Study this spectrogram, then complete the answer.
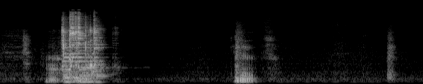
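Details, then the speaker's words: Short bursts of sharp sizzling crackle as rosin flux boils off a solder joint, with the iron at the upper temperature limit; any hotter would vaporize the rosin before the connection is made. "any higher temperature than this and we risk vaporizing the rosin before we've made our connection which defeats the purpose of having Roloson inside the core"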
